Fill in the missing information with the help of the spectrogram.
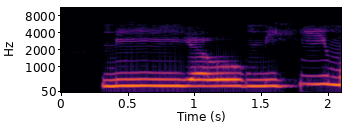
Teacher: میم کو جب ہم یا سے ملائیں گے تو ہم مرج کریں گے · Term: ادغام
